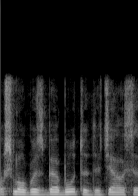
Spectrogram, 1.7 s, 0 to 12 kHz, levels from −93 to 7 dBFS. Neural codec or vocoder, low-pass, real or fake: codec, 16 kHz, 2 kbps, FunCodec, trained on LibriTTS, 25 frames a second; 7.2 kHz; fake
